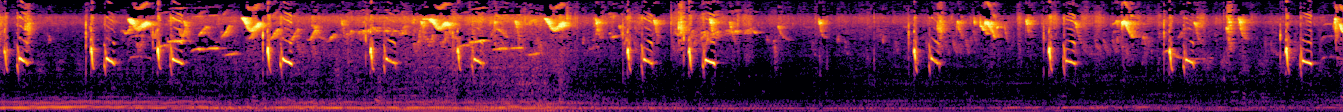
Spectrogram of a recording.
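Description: Caged tailorbird (prenjak coki) calling over and over: short, sharp high notes, each sweeping steeply down in pitch, about once or twice a second. A low hum runs underneath and drops away after about eight seconds.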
